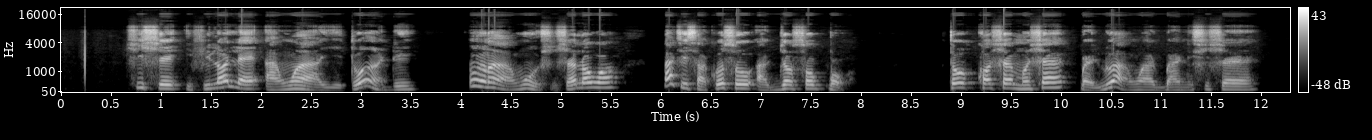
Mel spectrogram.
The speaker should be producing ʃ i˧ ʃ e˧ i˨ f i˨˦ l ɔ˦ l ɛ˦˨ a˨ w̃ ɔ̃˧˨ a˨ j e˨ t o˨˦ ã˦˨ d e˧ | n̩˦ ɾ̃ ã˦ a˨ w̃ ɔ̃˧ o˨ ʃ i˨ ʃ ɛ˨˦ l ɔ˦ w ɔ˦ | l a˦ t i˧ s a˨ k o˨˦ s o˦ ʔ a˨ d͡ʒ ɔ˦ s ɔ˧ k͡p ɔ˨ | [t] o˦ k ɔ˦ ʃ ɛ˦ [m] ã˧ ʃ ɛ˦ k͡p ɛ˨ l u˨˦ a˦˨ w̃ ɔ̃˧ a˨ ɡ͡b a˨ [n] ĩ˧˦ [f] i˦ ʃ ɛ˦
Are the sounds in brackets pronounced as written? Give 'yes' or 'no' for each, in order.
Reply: yes, yes, yes, no

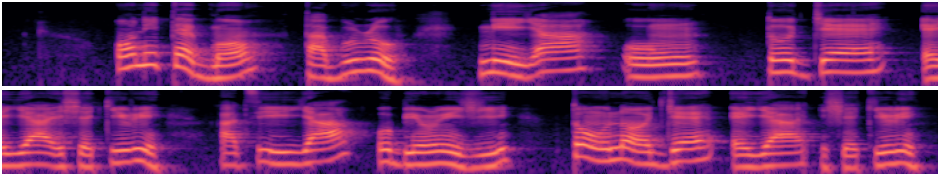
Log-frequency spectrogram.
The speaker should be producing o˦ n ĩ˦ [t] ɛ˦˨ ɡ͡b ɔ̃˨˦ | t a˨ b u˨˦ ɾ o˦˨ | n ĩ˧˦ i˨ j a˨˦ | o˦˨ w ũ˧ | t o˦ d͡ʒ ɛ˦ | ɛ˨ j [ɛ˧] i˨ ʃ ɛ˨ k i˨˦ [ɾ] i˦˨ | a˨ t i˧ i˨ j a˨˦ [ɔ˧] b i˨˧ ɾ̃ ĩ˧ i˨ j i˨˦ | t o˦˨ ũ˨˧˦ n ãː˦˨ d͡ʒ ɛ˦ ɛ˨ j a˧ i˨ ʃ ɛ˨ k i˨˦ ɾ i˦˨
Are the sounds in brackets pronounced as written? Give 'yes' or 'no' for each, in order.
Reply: yes, no, yes, no

